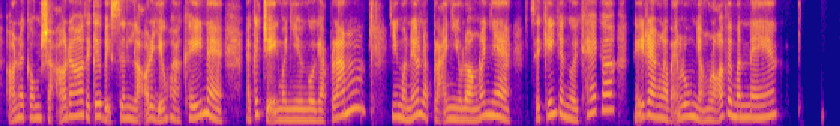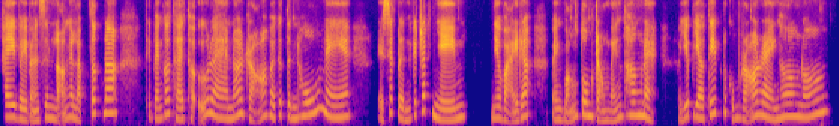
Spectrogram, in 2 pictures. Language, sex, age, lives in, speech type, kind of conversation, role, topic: Vietnamese, female, 30-34, Vietnam, read, expert-assistant, expert, Tại sao nên biết nói lời xin lỗi đúng lúc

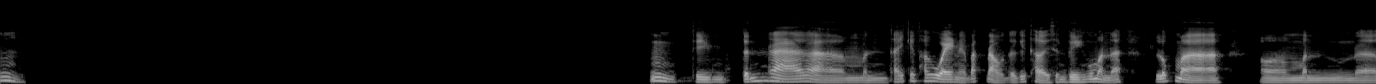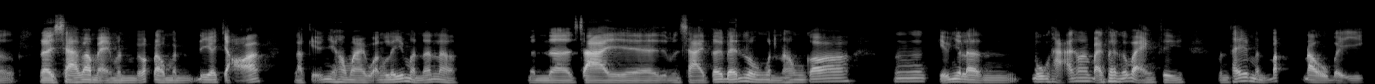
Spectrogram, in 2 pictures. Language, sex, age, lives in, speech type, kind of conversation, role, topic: Vietnamese, male, 20-24, Vietnam, conversation, advice, user, Làm sao để giữ tỉnh táo và tập trung khi tôi dễ bị phân tâm suốt ngày?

